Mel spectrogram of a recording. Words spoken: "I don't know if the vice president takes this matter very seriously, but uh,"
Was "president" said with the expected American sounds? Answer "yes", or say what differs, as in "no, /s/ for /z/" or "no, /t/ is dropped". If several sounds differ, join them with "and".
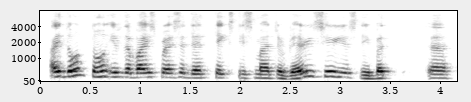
no, /s/ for /z/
